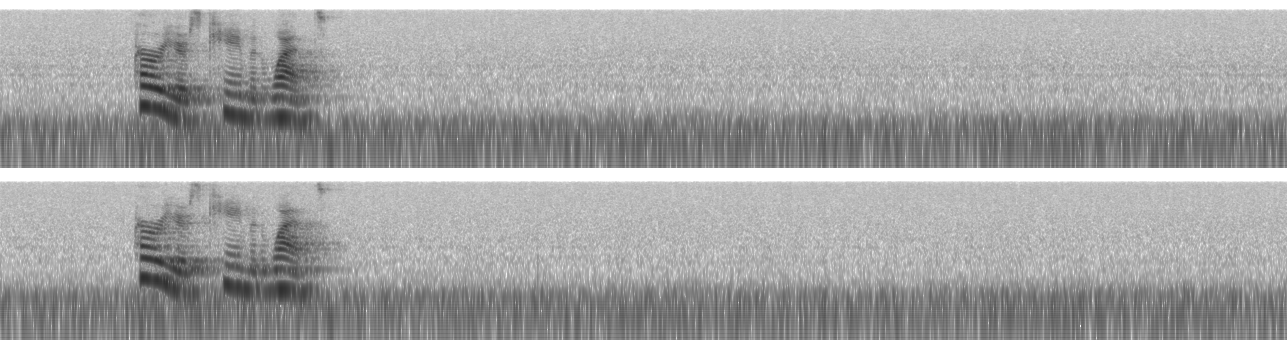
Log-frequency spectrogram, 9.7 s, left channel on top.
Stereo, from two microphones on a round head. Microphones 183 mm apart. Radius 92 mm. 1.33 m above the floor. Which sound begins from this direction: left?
A woman speaking, at 1.0 s.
